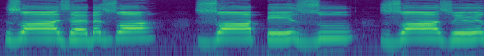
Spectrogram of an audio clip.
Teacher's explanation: زا میں زبان کی نوکوں کو 2 دانتوں کے درمیان لگائیں گے، باہر نہیں نکالنا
